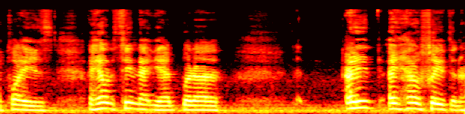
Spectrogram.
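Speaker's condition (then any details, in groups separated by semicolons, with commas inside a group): Mobius syndrome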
